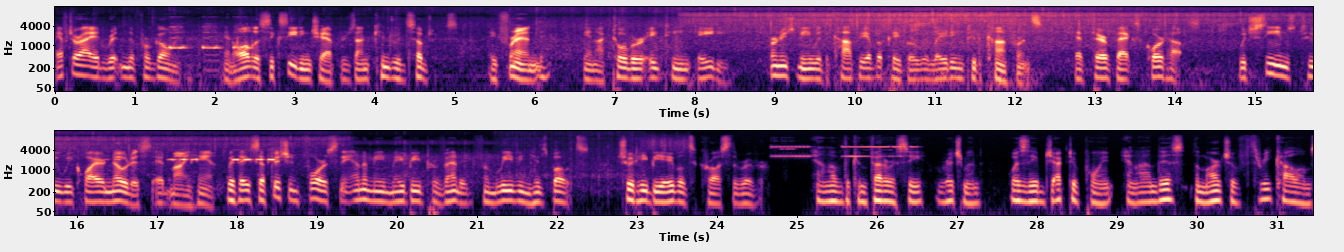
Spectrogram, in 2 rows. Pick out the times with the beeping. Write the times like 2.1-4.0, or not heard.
1.4-2.6, 16.3-18.6, 24.6-26.4.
